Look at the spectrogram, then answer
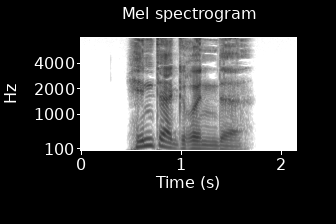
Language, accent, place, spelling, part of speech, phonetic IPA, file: German, Germany, Berlin, Hintergründe, noun, [ˈhɪntɐˌɡʁʏndə], De-Hintergründe.ogg
- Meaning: nominative/accusative/genitive plural of Hintergrund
